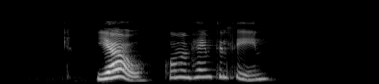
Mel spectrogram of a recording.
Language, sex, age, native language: Icelandic, female, 40-49, Icelandic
